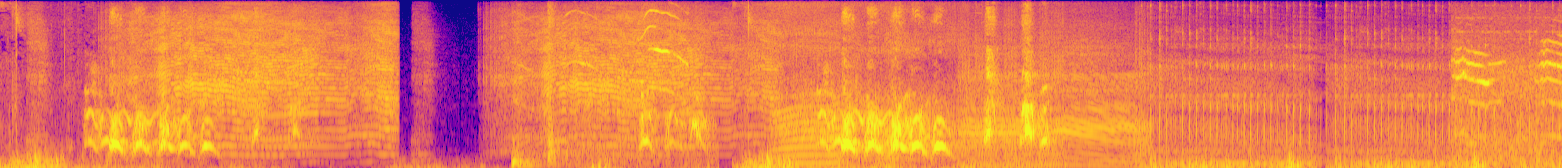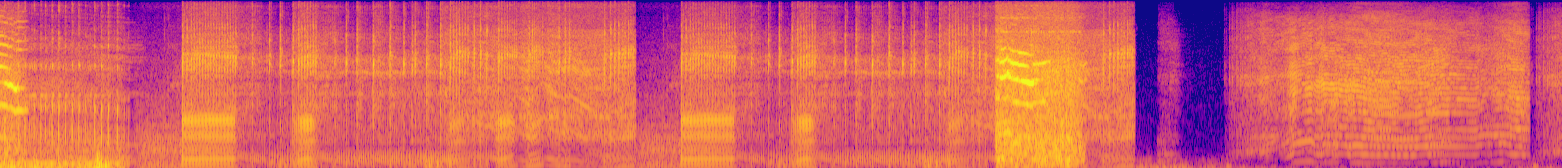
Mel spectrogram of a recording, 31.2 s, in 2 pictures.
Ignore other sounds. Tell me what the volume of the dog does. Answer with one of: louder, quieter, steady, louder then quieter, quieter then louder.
quieter then louder.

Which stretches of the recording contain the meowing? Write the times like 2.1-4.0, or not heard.
5.1-7.0, 14.5-15.9, 25.6-26.5.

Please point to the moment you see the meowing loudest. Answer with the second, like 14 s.
26 s.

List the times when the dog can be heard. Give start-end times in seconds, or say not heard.
0.0-3.0, 5.9-10.6.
